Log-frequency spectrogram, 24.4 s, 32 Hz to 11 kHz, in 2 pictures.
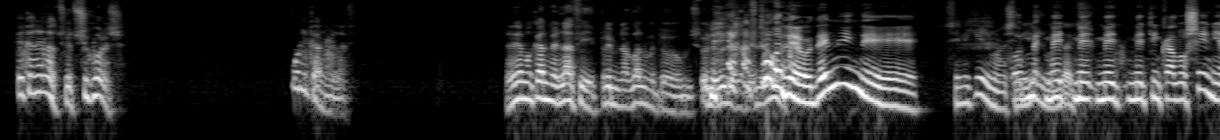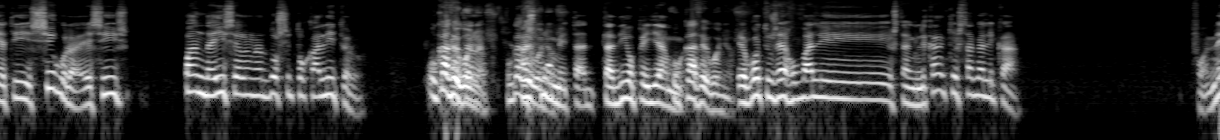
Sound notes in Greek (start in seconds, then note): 7.1 γέλια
